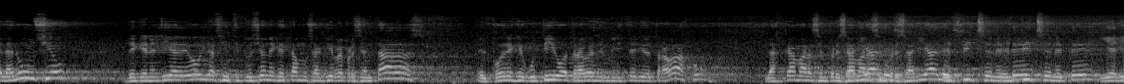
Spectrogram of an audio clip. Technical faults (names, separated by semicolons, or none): doubled audio track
